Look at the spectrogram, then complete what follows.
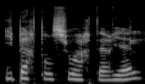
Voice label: "hypertension", French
